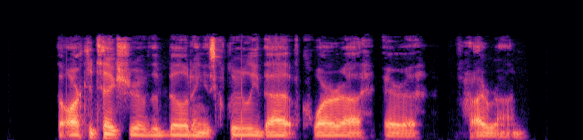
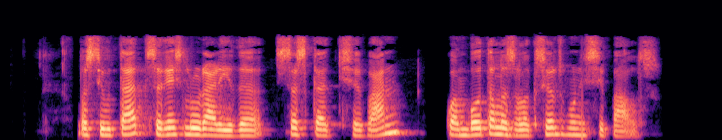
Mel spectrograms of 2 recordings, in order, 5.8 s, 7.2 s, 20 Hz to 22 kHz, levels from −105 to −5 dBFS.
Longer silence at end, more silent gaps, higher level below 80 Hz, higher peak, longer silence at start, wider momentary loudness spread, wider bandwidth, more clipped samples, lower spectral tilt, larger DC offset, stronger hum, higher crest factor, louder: about the same, 0.6 s vs 0.65 s; second, 4.42-4.47 s vs 4.26-4.46 s; about the same, -62 dBFS vs -58 dBFS; second, -6 dBFS vs 0 dBFS; second, 0.6 s vs 0.8 s; about the same, 10 LU vs 9 LU; about the same, 8 kHz vs 8 kHz; neither; about the same, -4.5 dB/octave vs -5 dB/octave; neither; neither; about the same, 20 dB vs 16 dB; second, -24 LUFS vs -17 LUFS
